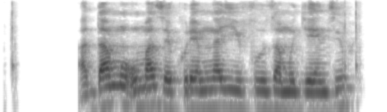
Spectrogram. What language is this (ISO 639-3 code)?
kin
